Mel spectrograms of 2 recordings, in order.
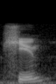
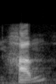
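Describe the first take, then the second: First: The vowel is not the one in hummus. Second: The vowel is the one in hummus.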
